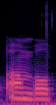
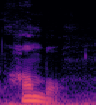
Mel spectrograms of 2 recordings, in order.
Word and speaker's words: Humble: And you know, we don't pronounce the H in Humble. – Correct. – Yeah. That's how you know if it's an outsider. – Well, I was born in Midland. We have a street in Midland named Humble. – Mm-hmm. – And most everybody in Midland pronounces it Humble. – Yeah. – And I was like, well, that's not the way. That's not the way that's said at all.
